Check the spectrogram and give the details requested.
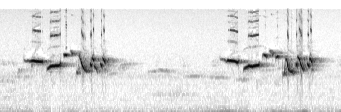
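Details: Two matching white-rumped shama phrases, used to get other birds to answer, each a quick series of clear whistles ending in twisting notes, separated by near silence.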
